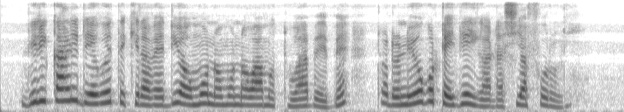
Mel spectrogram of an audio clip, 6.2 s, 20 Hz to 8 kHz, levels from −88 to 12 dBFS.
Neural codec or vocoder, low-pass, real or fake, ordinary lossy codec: vocoder, 22.05 kHz, 80 mel bands, WaveNeXt; 7.2 kHz; fake; none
